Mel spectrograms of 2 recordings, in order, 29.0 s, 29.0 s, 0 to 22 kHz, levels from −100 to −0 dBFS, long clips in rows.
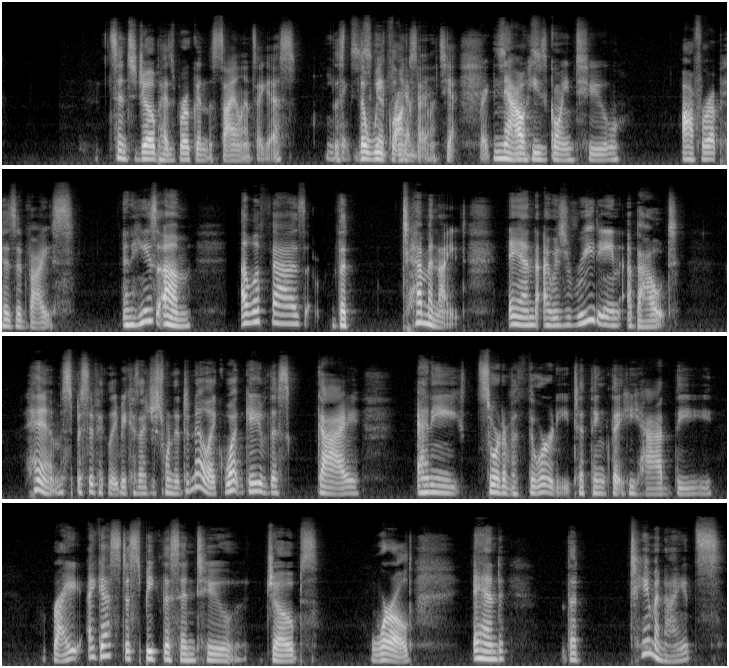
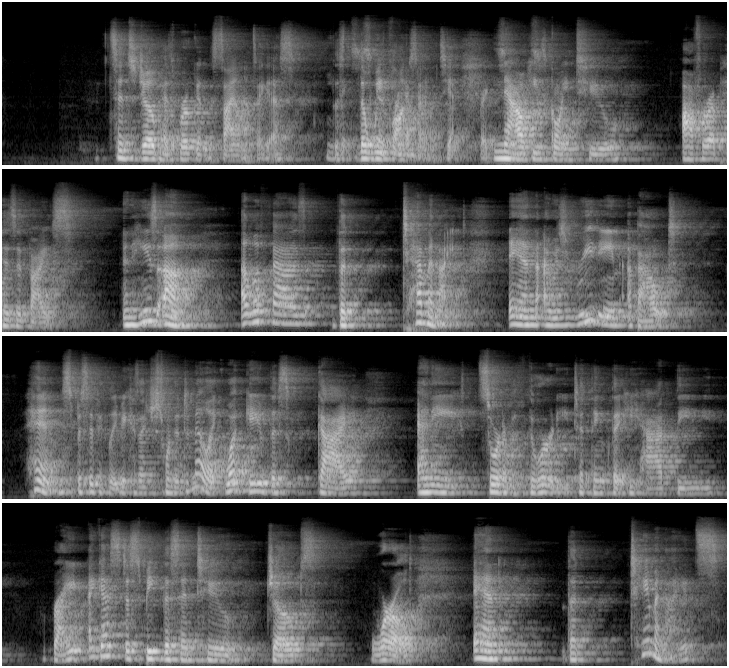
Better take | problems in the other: first | room echo; slight; dies away in 0.9 s

